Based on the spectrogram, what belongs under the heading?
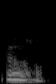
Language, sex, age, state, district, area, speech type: Bodo, male, 18-30, Assam, Chirang, rural, conversation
